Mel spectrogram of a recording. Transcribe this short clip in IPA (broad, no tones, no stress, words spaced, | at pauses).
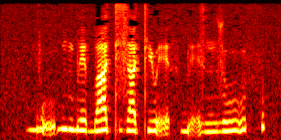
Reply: bwṵbmbeb atʲzatʲ wḛθbḛz nzuθ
